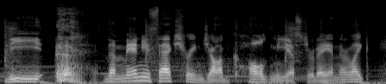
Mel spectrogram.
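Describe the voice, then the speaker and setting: A man, congested and clearing his throat, chatting casually in a daily vlog and apologizing often. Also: mid-range voice, lively intonation, normal speed, a little mellow, soft background music. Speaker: vlogger.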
